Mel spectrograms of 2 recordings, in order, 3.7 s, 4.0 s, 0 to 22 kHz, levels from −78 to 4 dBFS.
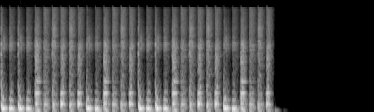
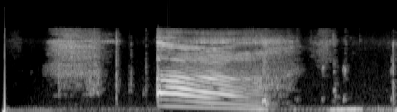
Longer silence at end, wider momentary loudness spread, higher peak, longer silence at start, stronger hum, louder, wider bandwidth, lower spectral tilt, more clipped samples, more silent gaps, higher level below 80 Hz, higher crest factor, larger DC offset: first, 1 s vs 0 s; second, 4 LU vs 20 LU; about the same, 0 dBFS vs 0 dBFS; about the same, 0 s vs 0 s; neither; about the same, -13 LUFS vs -14 LUFS; first, 17 kHz vs 8 kHz; first, -5.5 dB/octave vs -4 dB/octave; neither; neither; first, -30 dBFS vs -36 dBFS; about the same, 14 dB vs 16 dB; first, 0.4% vs under 0.1%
